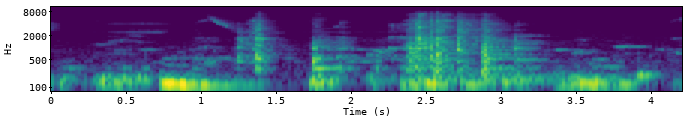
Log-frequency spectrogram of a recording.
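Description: Music with a plucked-string sound, over which short, high, falling bird chirps come a few times, and a brief noisy rustle a little past halfway.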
